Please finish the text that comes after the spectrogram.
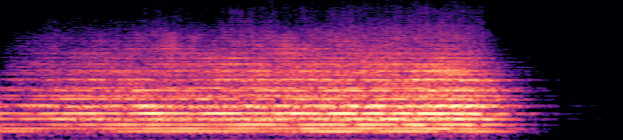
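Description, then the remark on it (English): A loud, sustained train horn blares with steady harmonic tones for about two and a half seconds over the low rumble of a passing train, then cuts off abruptly. “Let's talk about bomb trains.”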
